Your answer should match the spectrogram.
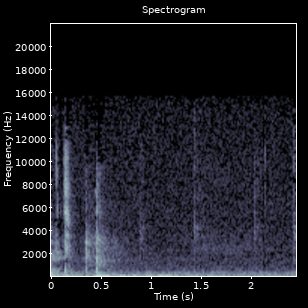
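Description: A few light computer-input clicks in the first half second, then near silence: faint room tone.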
